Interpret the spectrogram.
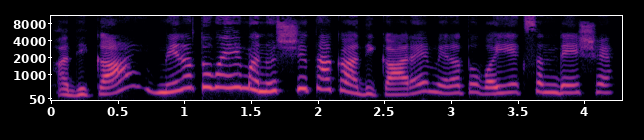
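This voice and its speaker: A woman's voice: sits high, lively intonation, normal speed, no room sound, clean studio sound, voice pushed up. A woman voicing a compassionate woman singer who earnestly pleads with an emperor to give up killing.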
